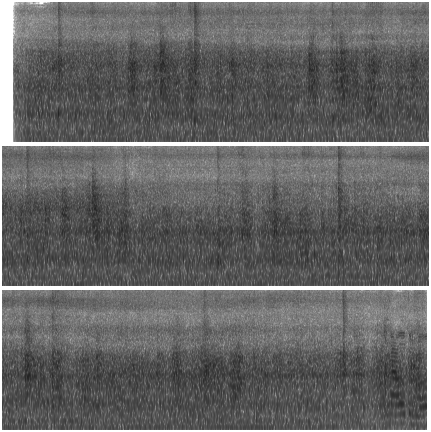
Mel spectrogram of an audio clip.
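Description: Cement-brick-making machinery running with a steady, loud hum, while cement bricks knock and clatter irregularly as they are handled.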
